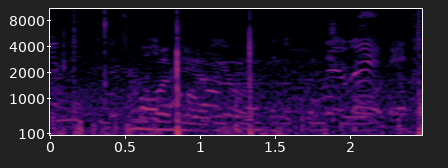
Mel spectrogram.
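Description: Faint, distant voices of players and spectators, with a couple of sharp taps of a soccer ball being kicked, the clearest just under a second in.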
